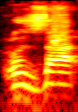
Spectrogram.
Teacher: عین زا پیش عز، زا زبر زا، عزا، زا حروف صفیریہ میں سے ہے، اس میں سیٹی کی آواز آئے گی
